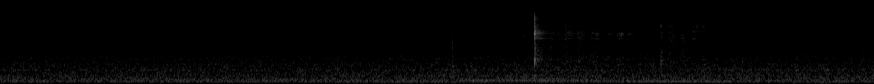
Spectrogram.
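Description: Near silence: room tone, with one faint sharp click about five seconds in and light scraping for a second or two after it.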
